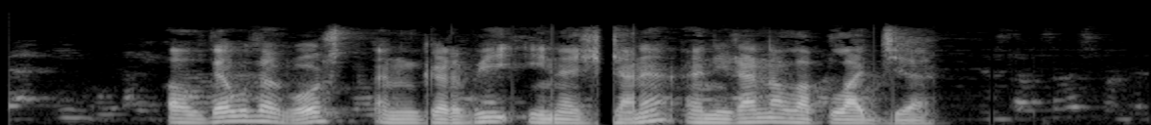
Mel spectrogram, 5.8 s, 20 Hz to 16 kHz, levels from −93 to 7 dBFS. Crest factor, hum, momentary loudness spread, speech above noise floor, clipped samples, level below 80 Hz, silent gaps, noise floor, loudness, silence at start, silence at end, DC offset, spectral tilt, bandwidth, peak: 20 dB; none; 6 LU; 26 dB; under 0.1%; -50 dBFS; none; -52 dBFS; -26 LUFS; 0.05 s; 0.35 s; under 0.1%; -6.5 dB/octave; 7.4 kHz; -8 dBFS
